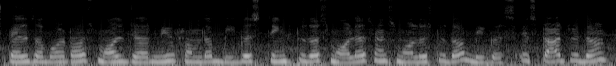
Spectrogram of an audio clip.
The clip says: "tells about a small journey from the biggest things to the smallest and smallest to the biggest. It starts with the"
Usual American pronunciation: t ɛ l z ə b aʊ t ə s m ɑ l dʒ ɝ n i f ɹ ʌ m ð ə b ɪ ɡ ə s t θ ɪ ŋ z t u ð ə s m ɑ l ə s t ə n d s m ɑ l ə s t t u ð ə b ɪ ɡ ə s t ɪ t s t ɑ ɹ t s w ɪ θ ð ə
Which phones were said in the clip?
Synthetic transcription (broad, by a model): t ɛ l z ə b aʊ t ə s m ɑ l dʒ ɝ n i f ɹ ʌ m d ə b ɪ ɡ ə s t t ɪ ŋ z t u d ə s m ɑ l ə s t ə n d s m ɑ l ə s t t u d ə b ɪ ɡ ə s t ɪ t s t ɑ ɹ t s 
